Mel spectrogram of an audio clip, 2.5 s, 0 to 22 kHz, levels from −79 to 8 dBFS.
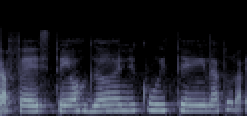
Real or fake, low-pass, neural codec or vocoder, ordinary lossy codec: real; 7.2 kHz; none; none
